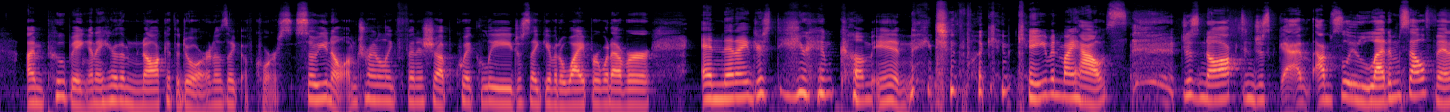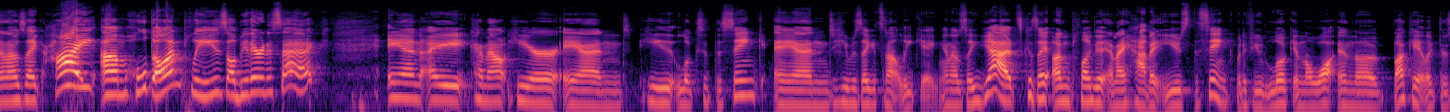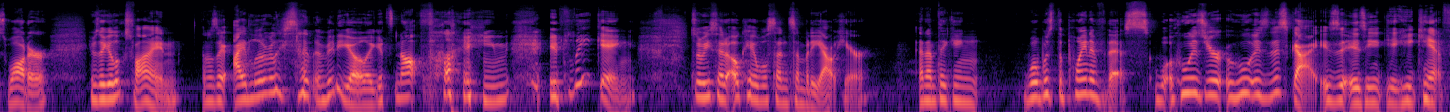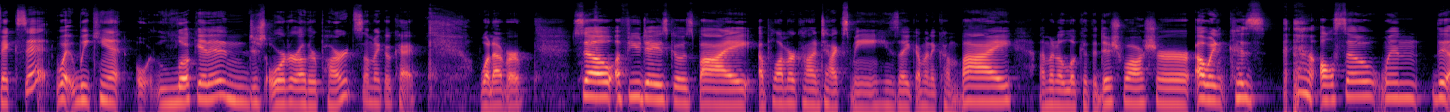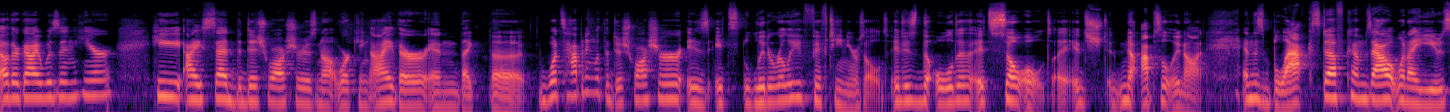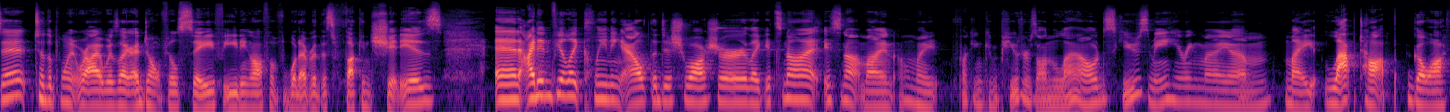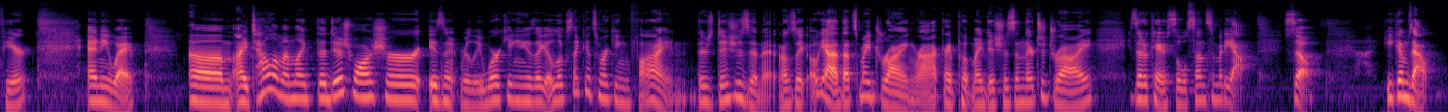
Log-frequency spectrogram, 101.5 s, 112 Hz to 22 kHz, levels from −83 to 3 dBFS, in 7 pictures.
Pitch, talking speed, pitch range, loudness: 195 Hz, 220 wpm, 170-230 Hz, -21 LUFS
